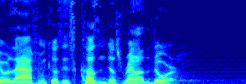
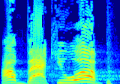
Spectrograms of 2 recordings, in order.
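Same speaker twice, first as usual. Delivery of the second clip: high, slow, booming promise; loud proclamation; 10 semitones higher, 15 dB louder, slower than usual. Acted. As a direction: shout it out as a preacher voicing God. Proclaims promise loudly, then repeats softly.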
